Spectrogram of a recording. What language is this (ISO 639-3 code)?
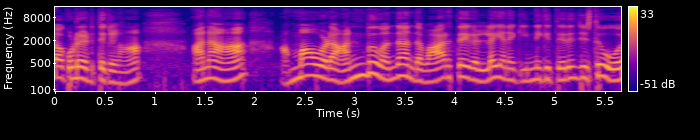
tam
